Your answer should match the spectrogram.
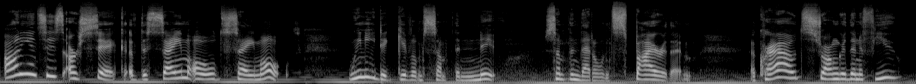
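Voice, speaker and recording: A woman's voice: a little high, big pitch swings, a little slow, faint music behind. A woman playing a sardonic, resentful rival in a scripted audio drama, theatrical and sarcastic. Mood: sardonic, scheming.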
